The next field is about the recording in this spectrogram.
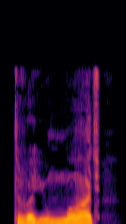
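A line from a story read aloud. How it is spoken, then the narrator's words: Exhaled into phone. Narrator (Russian): выдохнул в трубку Камышов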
